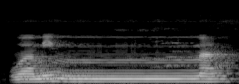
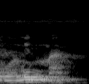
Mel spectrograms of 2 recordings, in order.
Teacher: Ada tasydid di sini. Tasydid ini di atasnya mim sebagai fungsi bahwa harus didengungkan. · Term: dengungan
